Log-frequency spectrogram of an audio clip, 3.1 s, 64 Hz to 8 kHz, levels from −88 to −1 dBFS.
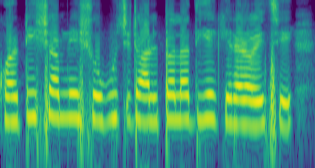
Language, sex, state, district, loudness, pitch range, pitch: Bengali, female, West Bengal, Cooch Behar, -11 LUFS, 240-270 Hz, 260 Hz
